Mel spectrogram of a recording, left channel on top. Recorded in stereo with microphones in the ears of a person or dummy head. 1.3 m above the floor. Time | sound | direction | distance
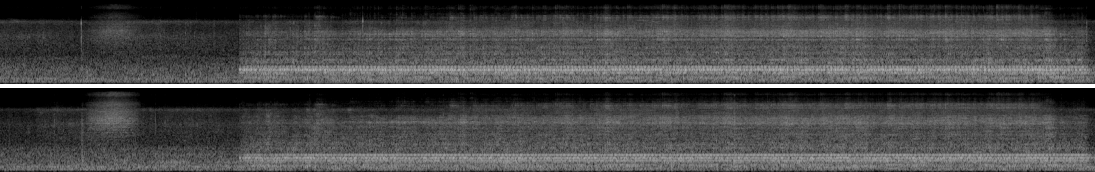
0.8 | a hiss | 55° right (ahead or behind) | 3 m
2.4 | a drill | 20° left (ahead or behind) | 4 m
